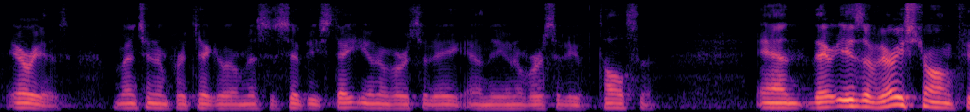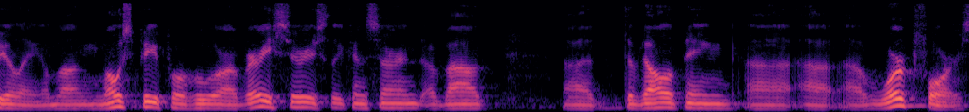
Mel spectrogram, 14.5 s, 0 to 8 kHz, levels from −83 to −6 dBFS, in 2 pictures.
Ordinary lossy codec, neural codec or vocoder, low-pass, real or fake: MP3, 64 kbps; codec, 24 kHz, 6 kbps, HILCodec; 7.2 kHz; fake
